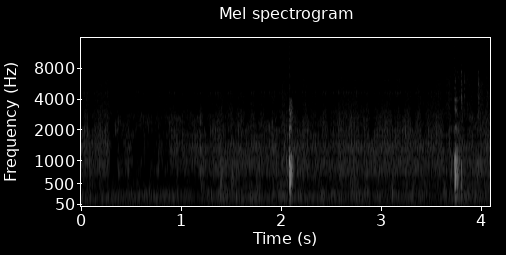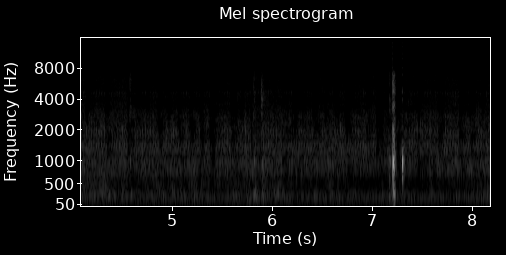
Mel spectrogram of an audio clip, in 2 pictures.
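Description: Quiet room noise broken by four short sharp clicks or taps: one about two seconds in, one near four seconds, and a quick pair near the end.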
